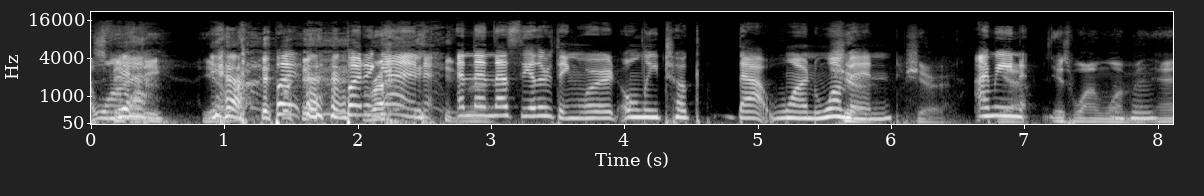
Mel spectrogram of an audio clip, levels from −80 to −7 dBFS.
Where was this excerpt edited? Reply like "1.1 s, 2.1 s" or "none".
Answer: 7.1 s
